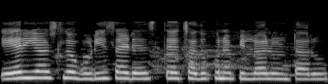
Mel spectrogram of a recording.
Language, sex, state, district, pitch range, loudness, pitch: Telugu, female, Karnataka, Bellary, 255-280 Hz, -19 LUFS, 265 Hz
